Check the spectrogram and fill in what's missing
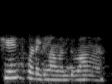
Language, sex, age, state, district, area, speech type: Tamil, female, 18-30, Tamil Nadu, Tiruvarur, rural, conversation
